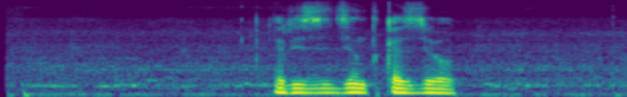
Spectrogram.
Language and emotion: Russian, neutral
